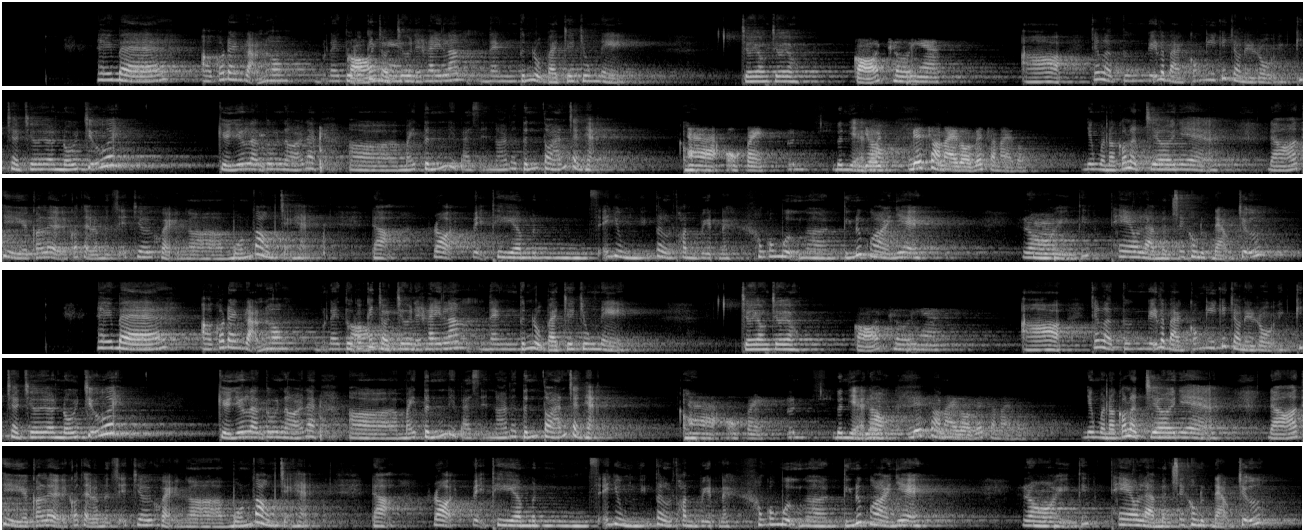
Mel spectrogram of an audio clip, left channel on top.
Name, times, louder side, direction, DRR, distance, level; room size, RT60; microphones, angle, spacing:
voice 1, 1.0-6.2 7.4-8.0 10.2-10.6 10.9-14.2 15.2-19.0 19.8-20.0 20.9-21.9 22.3-22.7 23.8-29.1 29.4-35.3 35.8-35.9 36.2-38.7, right 2 dB, 20° right, 9 dB, 0.6 m, -23 dB
voice 2, 3.5-4.1 8.5-9.4 16.2-16.3 19.9-20.7 21.6-23.3 36.3-36.8, left 4 dB, 60° left, 11 dB, 0.5 m, -22 dB
14.0 x 9.6 x 6.0 m, 2.4 s
head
